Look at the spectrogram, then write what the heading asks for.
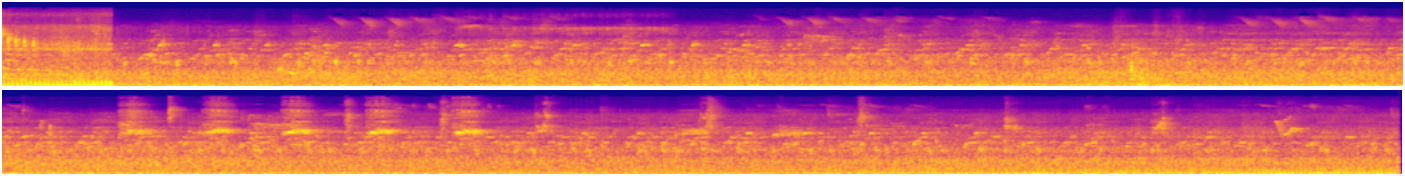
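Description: Birds chirping, many short high calls, with a denser run of sharp chirps in the second half, over a steady low rumble.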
